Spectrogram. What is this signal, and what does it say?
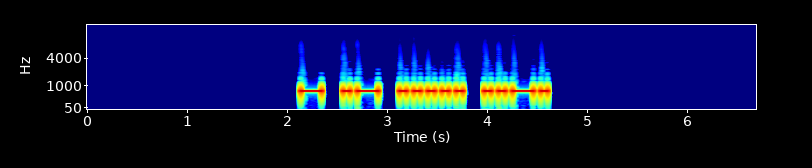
Morse code, heard as a keyed tone, about 17 wpm, 700 Hz. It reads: TA5F
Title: DXCC-100 Call Signs - 4 Characters - 17wpm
